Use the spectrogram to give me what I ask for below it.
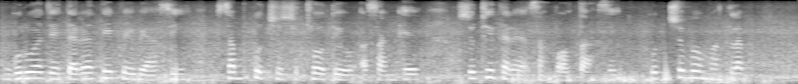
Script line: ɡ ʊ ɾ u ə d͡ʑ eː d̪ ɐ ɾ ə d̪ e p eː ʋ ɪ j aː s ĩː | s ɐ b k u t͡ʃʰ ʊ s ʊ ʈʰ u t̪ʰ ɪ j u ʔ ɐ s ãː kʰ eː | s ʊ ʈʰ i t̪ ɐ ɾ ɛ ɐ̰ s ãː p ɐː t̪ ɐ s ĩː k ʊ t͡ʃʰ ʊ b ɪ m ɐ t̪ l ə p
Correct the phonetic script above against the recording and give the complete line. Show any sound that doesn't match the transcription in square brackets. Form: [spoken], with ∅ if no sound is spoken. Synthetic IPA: ɡ ʊ ɾ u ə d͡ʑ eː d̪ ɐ ɾ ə [t̪] e p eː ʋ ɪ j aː s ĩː | s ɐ b k [ʊ] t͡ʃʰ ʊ s ʊ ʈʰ [o] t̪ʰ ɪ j [o] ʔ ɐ s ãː kʰ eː | s ʊ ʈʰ i t̪ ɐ ɾ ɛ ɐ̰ s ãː p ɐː t̪ [a] s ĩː k ʊ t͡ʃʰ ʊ b ɪ m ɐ t̪ l ə [b]

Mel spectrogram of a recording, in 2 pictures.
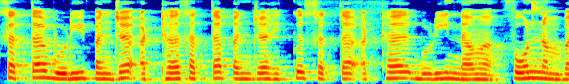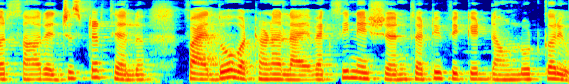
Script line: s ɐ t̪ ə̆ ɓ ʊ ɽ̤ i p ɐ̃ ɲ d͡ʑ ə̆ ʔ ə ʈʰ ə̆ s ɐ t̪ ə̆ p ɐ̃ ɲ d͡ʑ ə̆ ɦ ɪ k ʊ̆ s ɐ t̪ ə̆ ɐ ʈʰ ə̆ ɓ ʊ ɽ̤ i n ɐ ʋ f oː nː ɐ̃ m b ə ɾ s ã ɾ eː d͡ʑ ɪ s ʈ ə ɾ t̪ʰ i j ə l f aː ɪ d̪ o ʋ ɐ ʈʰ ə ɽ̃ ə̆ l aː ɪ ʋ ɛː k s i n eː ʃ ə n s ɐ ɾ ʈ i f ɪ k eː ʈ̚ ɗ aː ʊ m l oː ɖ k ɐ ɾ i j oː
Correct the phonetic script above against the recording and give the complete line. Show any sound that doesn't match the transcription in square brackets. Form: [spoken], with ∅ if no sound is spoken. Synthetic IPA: s ɐ t̪ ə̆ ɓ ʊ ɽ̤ i p ɐ̃ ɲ d͡ʑ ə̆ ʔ [ɐ] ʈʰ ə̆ s ɐ t̪ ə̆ p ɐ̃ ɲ d͡ʑ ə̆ ɦ ɪ k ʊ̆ s ɐ t̪ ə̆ ɐ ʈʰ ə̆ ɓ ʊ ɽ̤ i n ɐ ʋ f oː nː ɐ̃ m b ə ɾ s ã ɾ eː d͡ʑ ɪ s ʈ ə ɾ t̪ʰ i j ə l f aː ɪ d̪ o ʋ ɐ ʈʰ ə ɽ̃ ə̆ l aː ɪ ʋ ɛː k s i n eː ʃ ə n s ɐ ɾ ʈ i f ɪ k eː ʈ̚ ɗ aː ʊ [n] l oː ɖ k ɐ ɾ i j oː

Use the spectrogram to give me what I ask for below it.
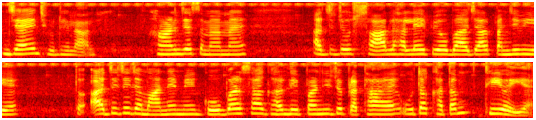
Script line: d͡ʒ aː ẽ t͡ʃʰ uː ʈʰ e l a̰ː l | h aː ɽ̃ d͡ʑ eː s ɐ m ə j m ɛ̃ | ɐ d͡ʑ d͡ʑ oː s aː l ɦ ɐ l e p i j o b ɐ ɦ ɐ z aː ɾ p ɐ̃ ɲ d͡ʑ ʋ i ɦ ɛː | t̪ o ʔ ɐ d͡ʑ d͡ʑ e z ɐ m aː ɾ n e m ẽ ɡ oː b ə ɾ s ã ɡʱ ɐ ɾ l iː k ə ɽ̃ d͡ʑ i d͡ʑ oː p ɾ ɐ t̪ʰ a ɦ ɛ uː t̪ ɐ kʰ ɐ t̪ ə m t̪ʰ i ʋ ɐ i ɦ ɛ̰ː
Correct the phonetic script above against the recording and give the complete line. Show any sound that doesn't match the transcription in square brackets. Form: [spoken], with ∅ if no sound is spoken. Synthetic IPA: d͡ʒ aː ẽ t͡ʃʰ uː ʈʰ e l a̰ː l | h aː ɽ̃ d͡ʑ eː s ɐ m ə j m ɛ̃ | ɐ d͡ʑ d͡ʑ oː s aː l ɦ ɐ l e p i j o b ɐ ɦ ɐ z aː ɾ p ɐ̃ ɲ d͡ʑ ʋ i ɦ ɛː | t̪ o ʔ ɐ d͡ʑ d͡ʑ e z ɐ m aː [∅] n e m ẽ ɡ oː b ə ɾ s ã ɡʱ ɐ ɾ l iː [p] ə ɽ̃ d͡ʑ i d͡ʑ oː p ɾ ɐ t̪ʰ a ɦ ɛ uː t̪ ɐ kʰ ɐ t̪ ə m t̪ʰ i ʋ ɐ i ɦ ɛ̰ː

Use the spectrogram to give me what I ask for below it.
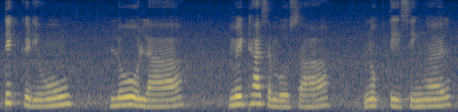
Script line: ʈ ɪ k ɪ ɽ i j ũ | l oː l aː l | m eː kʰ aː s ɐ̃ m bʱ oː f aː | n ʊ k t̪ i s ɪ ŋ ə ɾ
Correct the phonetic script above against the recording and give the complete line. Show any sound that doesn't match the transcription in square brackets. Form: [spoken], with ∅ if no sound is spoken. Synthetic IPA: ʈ ɪ k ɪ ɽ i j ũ | l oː l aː [∅] | m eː [ʈʰ] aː s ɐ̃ m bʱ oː [s] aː | n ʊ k t̪ i s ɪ ŋ ə ɾ

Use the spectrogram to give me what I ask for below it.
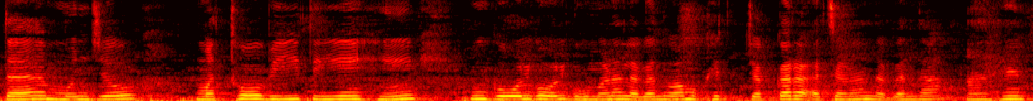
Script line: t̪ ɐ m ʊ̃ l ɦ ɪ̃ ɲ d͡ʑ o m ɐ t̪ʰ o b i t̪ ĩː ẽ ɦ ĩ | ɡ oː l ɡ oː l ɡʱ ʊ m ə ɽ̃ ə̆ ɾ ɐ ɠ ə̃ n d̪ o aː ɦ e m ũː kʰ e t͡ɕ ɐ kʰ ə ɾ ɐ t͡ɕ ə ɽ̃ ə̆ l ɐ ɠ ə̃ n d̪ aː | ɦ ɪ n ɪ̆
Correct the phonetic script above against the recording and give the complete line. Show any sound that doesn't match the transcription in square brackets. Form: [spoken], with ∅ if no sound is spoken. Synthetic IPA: t̪ ɐ m ʊ̃ [∅] ɦ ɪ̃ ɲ d͡ʑ o m ɐ t̪ʰ o b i t̪ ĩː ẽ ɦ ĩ | ɡ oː l ɡ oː l ɡʱ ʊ m ə ɽ̃ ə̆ [l] ɐ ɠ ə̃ n d̪ o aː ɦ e m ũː kʰ e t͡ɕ ɐ [k] ə ɾ ɐ t͡ɕ ə ɽ̃ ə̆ l ɐ ɠ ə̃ n d̪ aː | ɦ ɪ n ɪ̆

